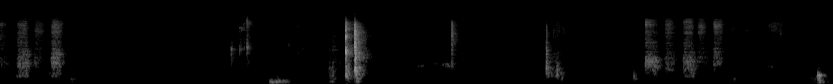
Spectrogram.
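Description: Felt-tip marker scratching on paper in short quick strokes, drawing small star marks, in several separate groups, with a louder knock about three and a half seconds in.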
